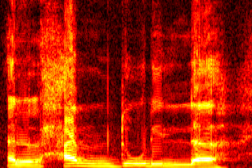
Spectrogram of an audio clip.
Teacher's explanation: Huruf ha makhrajnya di tengah kerongkong.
